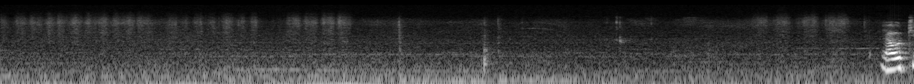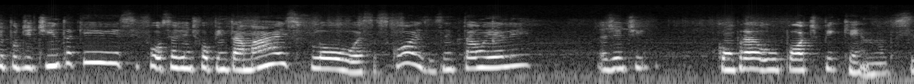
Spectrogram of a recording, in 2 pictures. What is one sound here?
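A paintbrush brushes softly across a canvas.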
